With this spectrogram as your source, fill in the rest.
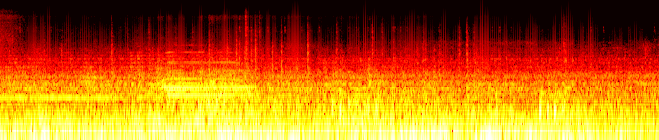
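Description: A train rumbles steadily along the tracks, with a low roar and rattling.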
